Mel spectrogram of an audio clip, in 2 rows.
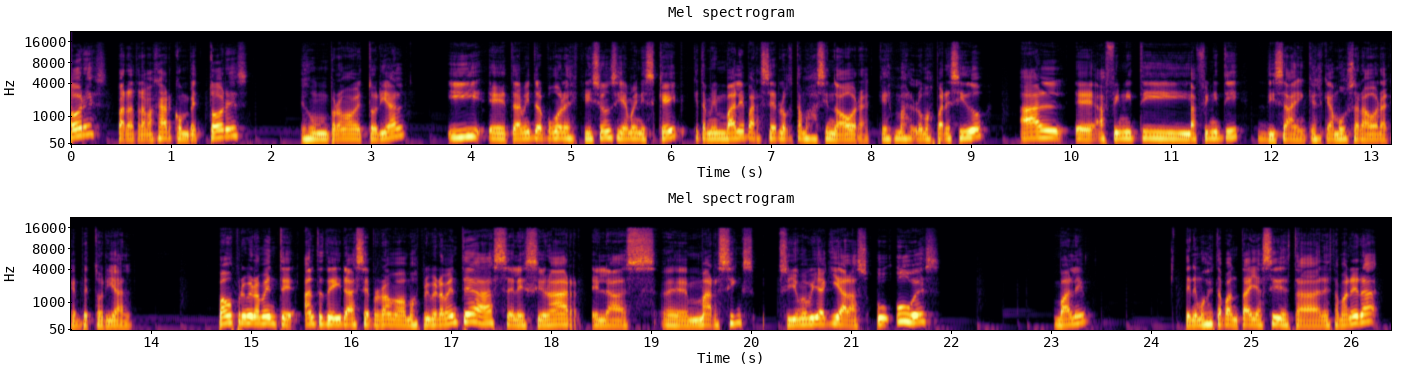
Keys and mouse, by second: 17.7 middle click, 18.6 middle click, 21.4 click, 22.6-24.6 shift+middle drag.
